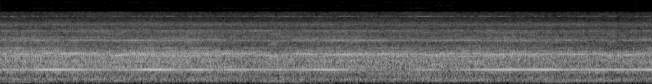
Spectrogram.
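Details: Refurbished Hoover Air Steerable vacuum, commutator polished and new lower hose fitted, test run on carpet: steady, even motor roar with a constant mid-pitched tone and airflow hiss, no rattles or surging; decent suction, healthy.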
